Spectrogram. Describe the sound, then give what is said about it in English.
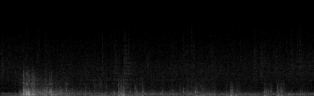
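A thunderstorm with a deep rumble of thunder breaking early on, then steady rain hissing and pattering on surfaces, with a few fainter thunder swells rolling. No one speaks. “It's been a hot summer with amazing electrical storms and unpredictable weather.”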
